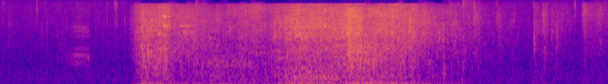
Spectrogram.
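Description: Heavy wooden doors grind and rumble open.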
